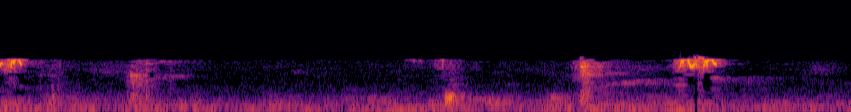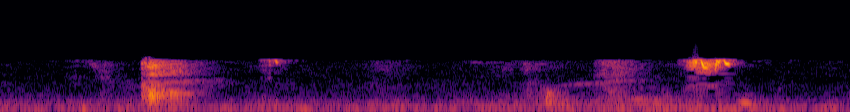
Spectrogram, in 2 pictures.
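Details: Rescued common myna chick, taken from a fallen arecanut tree, calls in scattered high squeaky chirps and rasping notes, with irregular gaps of one to two seconds over a faint low hum.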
